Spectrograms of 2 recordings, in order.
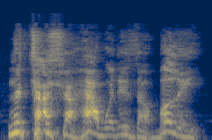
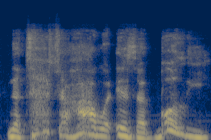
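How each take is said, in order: First: It is said intensely through gritted teeth. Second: It is said in a plain, relaxed voice.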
